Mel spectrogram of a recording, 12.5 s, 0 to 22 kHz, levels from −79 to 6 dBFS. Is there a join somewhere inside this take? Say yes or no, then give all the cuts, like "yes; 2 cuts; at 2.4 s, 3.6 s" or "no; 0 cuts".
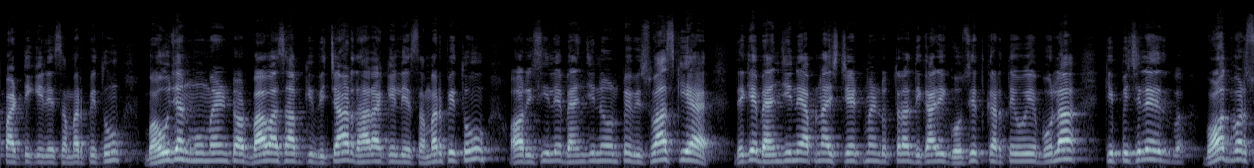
no; 0 cuts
